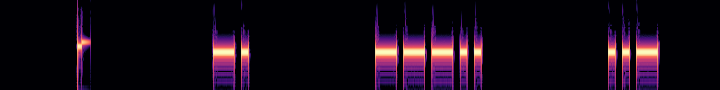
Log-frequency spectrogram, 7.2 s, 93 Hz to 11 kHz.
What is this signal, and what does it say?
Morse code, heard as a keyed tone, about 17 wpm, spaced as for 6 wpm, 700 Hz. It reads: N8U
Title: USA Call Signs - 6x Character Spacing - 17wpm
